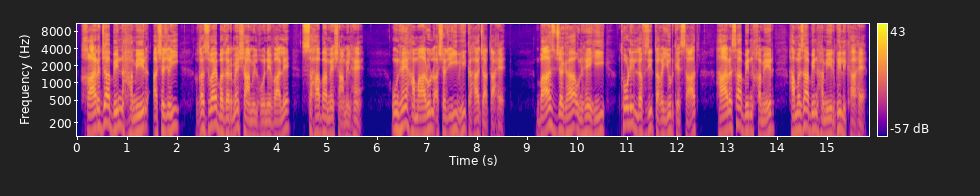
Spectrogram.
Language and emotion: Urdu, neutral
